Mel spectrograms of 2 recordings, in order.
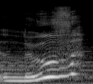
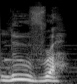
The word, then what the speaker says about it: Louvre: I will say, I think it's really funny that Americans pronounce it louv and British people pronounce it loura. When I was studying in the UK and I we were like comparing notes on various American versus British pronunciations, the first time they heard me say, "I'm visiting I'm hoping to visit the Louvre."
